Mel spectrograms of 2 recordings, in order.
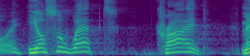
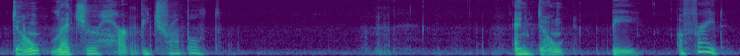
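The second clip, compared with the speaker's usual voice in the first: gentle comfort; 7 semitones lower, 7 dB quieter than usual. Acted. Gently quoting Jesus' comfort.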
